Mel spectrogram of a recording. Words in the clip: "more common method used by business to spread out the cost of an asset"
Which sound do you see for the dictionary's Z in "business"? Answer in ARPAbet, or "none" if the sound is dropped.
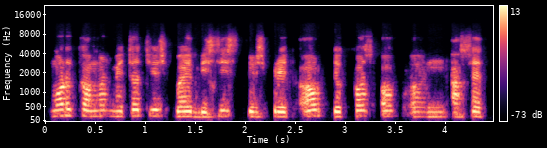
S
